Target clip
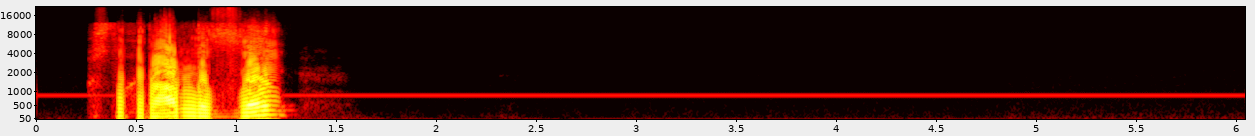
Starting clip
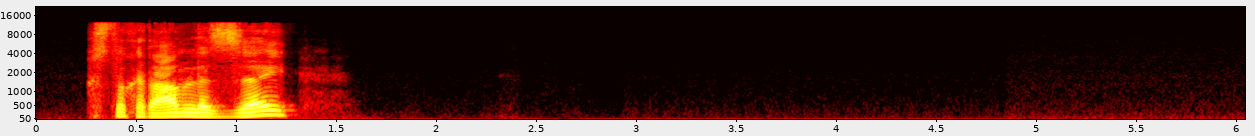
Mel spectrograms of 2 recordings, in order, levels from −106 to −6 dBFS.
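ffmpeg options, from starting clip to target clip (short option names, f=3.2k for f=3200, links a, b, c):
-af "aeval=exprs='val(0)+0.00141*sin(2*PI*850*n/s)':c=same,aeval=exprs='0.501*(cos(1*acos(clip(val(0)/0.501,-1,1)))-cos(1*PI/2))+0.0631*(cos(5*acos(clip(val(0)/0.501,-1,1)))-cos(5*PI/2))+0.141*(cos(7*acos(clip(val(0)/0.501,-1,1)))-cos(7*PI/2))':c=same"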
